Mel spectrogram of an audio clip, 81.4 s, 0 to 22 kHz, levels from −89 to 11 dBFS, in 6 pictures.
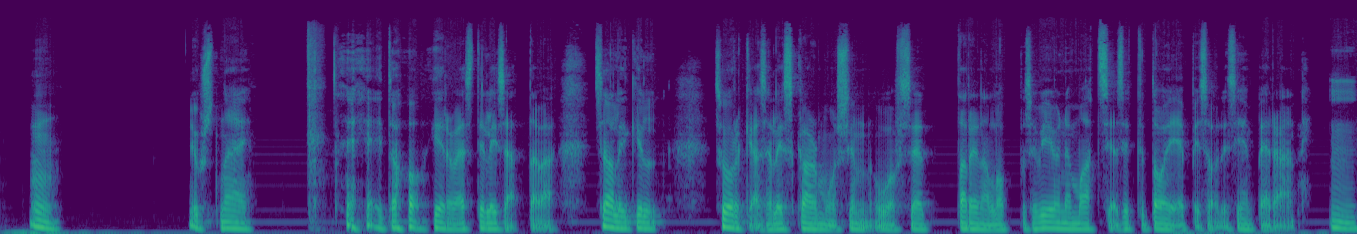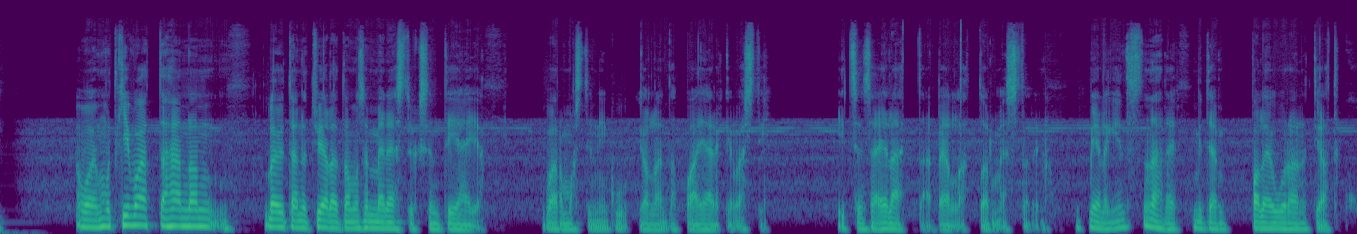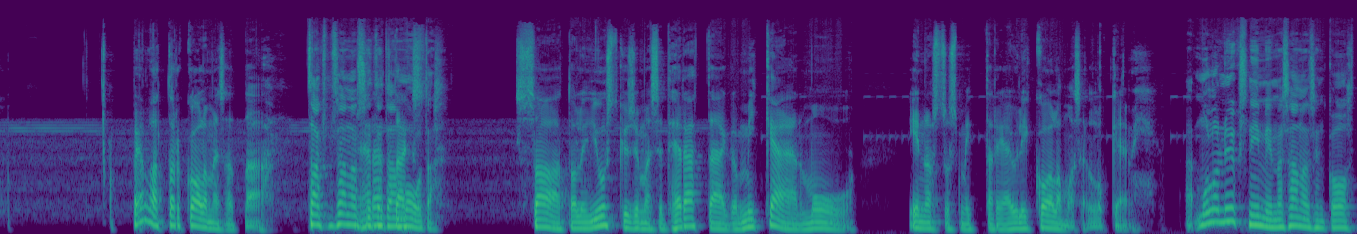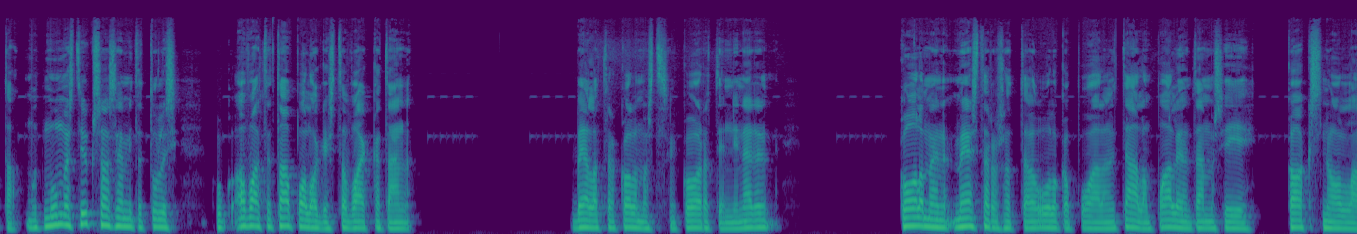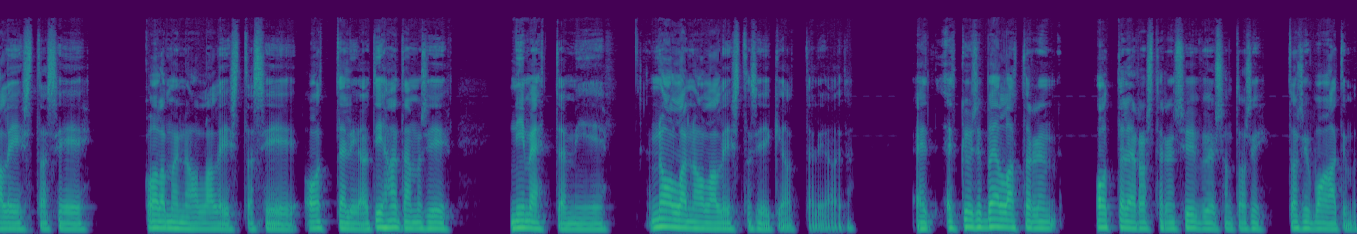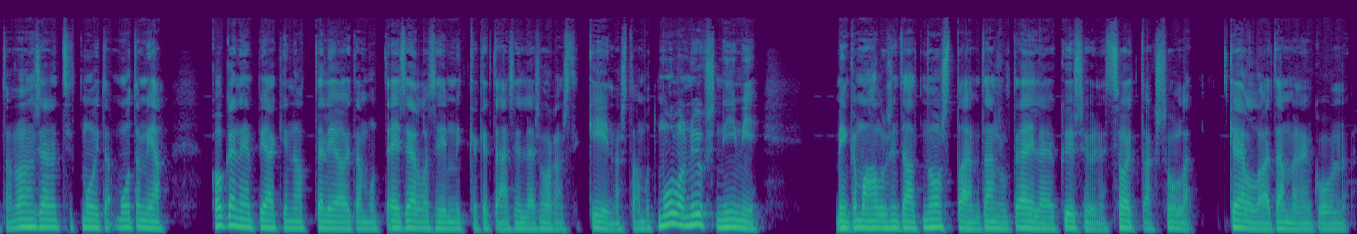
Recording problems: alarms or sirens; faint; throughout; 25 dB below the speech

